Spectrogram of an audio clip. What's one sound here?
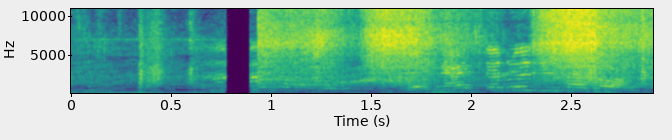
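A broom sweeps dry leaves.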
